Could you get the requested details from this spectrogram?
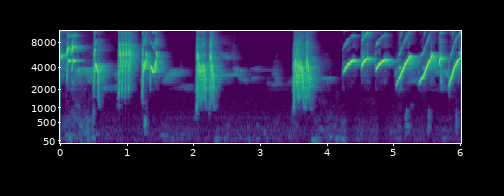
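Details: Cungkok bulbul song to encourage caged birds: scattered harsh chattering bursts and pauses, then a clear series of bright upward-slurred whistled notes repeated in a rapid run.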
